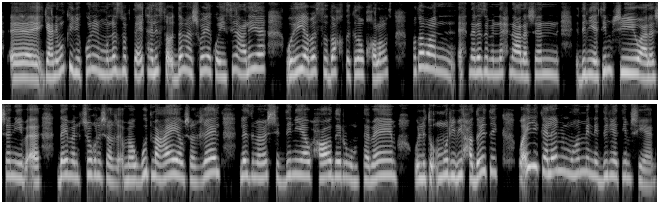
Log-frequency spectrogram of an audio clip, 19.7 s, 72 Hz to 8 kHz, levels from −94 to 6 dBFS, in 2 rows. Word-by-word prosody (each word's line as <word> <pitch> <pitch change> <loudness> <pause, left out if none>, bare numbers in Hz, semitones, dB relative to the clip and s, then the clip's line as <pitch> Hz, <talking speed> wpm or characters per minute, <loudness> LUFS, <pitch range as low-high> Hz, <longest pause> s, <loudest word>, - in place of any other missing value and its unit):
آآ، 215 -1 +4
يعني 230 +1 +3
ممكن 330 +2 +2
يكون 290 +4 -2
المناسبة 290 0 -1
بتاعتها 265 0 -1
لسّه 290 +2 0
قدامها 295 +5 +1
شوية 295 +3 -1
كويسين 250 +3 -3
عليها، 315 +5 +1 0.3
وهي 280 +4 +5
بس 280 -1 0
ضغط 280 0 -2
كده 260 +1 +3
وخلاص، 235 +1 -2 0.4
فطبعًا 310 -5 +1
إحنا 280 - -6
لازم 280 -1 0
إن 255 0 -4
إحنا 270 0 -4
علشان 250 +2 -1 0.3
الدنيا 245 +2 +1
تمشي، 280 +1 +2
وعلشان 235 +2 +2
يبقى 230 -4 +1 0.3
دايمًا 255 -1 +2
شغل 270 0 -2
شغ 205 -5 -5
موجود 215 +7 -1
معايا 250 +3 +4
وشغّال 240 +7 +1 0.3
لازم 255 -1 0
أمشّي 245 +1 -3
الدنيا، 265 +5 -2
"وحاضر 255 0 +2
وتمام 225 +5 -2 0.3
واللي 225 +2 +1
تؤمري 255 +3 0
بيه 260 +3 +2
حضرتِك." 295 +5 +1 0.3
وأي 405 0 +6
كلام 310 +1 +2
المهم 300 0 -4
إن 285 -3 -4
الدنيا 255 +3 -3
تمشي 235 -4 -9
يعني. 170 +1 -9
260 Hz, 145 wpm, -24 LUFS, 235-285 Hz, 0.4 s, وأي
